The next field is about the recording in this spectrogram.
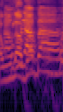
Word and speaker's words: Oualaba: Attends, non, mais comment mais tu l'as prononcé Oualaba. – C'est Oualaba. – Ouais, je l'aurais dit comme ça aussi.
